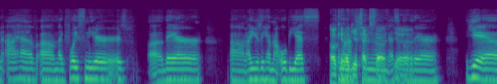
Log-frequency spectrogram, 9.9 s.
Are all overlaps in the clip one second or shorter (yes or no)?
no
